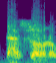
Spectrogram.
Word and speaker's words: DAZN: Τους έβγηκε η Dazn, τα ζώνα όπως προφέρεται, και τι κάνανε, δημιουργήσαν το δικό τους υβριδικό κομμάτι.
